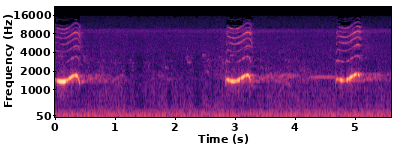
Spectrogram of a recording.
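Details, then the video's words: Asian koel calling in summer among green trees: three clear, whistled, rising notes spaced about two and a half seconds apart, each ending in a slight upward lilt, over a low steady background hum. "Summer Koel Bird sounds, asian cuckoo bird singing voice, koyal sound uhd, new koyal ki awaz"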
